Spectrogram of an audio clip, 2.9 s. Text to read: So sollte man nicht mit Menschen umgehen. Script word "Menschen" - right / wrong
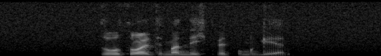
wrong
